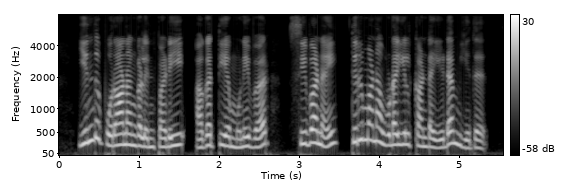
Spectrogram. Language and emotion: Tamil, neutral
